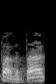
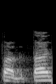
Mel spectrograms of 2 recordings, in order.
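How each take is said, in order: First: The consonant before the last vowel is dh. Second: The consonant before the last vowel is t. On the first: The speaker calls it wrong. "ਧੱਦਾ ਲਾ ਜਾਂਦੇ" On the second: The speaker calls it right. "ਤੱਤੇ ਨਾਲ ਬੋਲਣਾ ਹੈ"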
